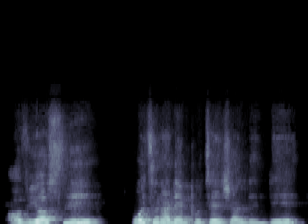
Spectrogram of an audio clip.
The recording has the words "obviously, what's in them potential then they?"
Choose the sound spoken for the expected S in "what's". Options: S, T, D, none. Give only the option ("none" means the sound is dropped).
none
